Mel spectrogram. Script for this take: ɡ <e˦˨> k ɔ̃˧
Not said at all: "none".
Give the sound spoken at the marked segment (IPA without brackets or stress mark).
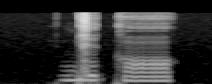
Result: e˦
